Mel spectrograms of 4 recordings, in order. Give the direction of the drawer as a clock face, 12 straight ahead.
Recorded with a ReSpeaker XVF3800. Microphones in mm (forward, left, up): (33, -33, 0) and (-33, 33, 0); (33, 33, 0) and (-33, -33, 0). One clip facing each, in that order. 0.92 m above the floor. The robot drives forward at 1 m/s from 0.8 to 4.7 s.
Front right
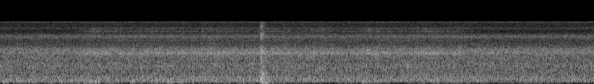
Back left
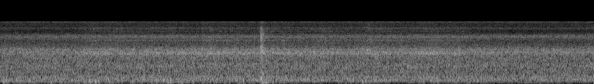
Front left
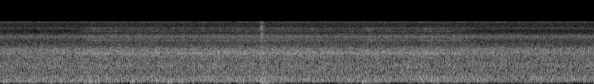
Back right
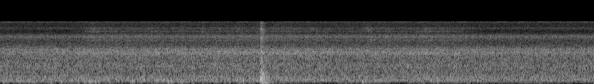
4 o'clock.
